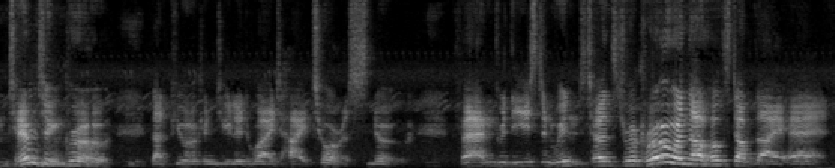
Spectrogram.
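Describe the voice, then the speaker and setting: A man's voice: a little high, pushed and bright, far from the mic, slight background noise, full character voice. An actor playing a besotted young suitor in a Shakespearean audio drama, declaiming his verse in an extravagant, theatrical way.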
